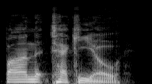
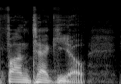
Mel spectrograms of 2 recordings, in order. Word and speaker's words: Fontecchio: Then, yesterday, the big one is Simone Fontecchio. That's how you say it. Simone Fontecchio.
